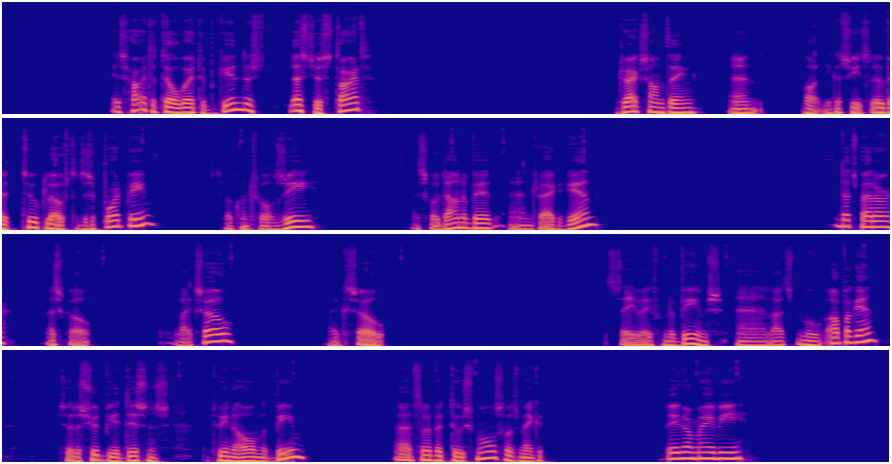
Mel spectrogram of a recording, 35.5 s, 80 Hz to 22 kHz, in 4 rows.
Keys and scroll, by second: 2.9 [, 10.3 ctrl+z.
